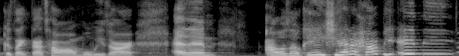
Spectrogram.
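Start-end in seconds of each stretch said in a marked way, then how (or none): 2.9-4.5 high-pitched retold reaction; squeaky re-enacted relief; relieved squeal. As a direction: say it way up high, acting out your relief. Retelling own relieved reaction to film.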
